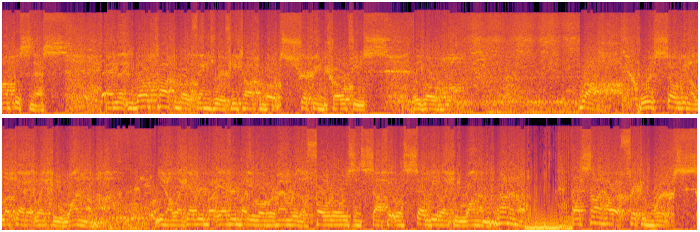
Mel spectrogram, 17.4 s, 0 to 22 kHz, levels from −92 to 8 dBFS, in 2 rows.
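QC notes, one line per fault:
Throughout: float read as integer. The 17 s speech clip is extremely loud and harsh, with background noise as loud as the speech, though pitch can still be followed. This is likely 32-bit float samples being read as 32-bit integers, so each sample's value comes from its sign and exponent bits rather than its real level. On a waveform the signal is a near-square block at an almost fixed, high level. A spectrogram shows dense broadband energy everywhere.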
